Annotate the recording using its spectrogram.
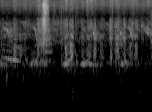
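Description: Faint scratching of a pen writing on lined notebook paper, in short strokes. Several faint short tones sound in the background.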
